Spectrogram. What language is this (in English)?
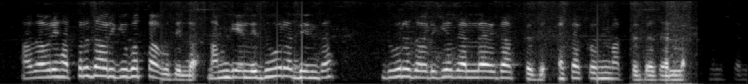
Kannada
